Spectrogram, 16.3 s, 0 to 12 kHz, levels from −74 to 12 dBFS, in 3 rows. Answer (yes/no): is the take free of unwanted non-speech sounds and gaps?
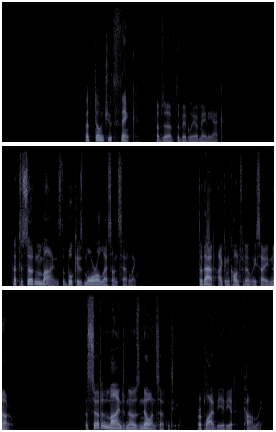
yes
